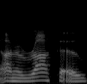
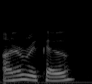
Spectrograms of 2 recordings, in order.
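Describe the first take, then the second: First: The third syllable has an 'ah' vowel. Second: The third syllable has an 'oo' vowel. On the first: The speaker calls it wrong. "everybody calls me Anarako because they pronounce the A instead of the O" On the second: The speaker calls it right. "but it's Ruko. Ru like blue and Ko like toe"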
